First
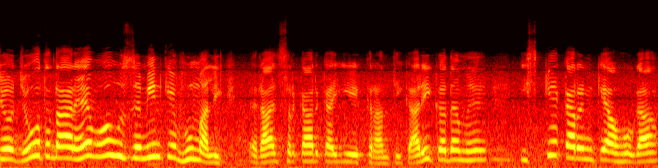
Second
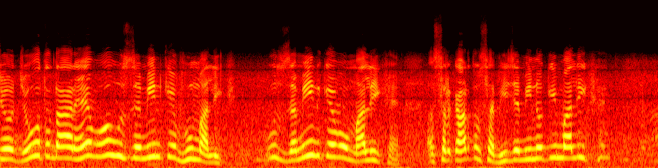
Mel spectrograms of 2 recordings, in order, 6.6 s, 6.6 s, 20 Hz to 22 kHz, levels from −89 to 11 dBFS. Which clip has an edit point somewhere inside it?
first; 1 cut; at 2.4 s

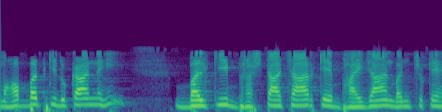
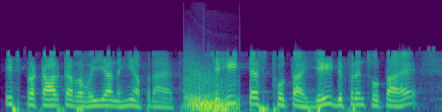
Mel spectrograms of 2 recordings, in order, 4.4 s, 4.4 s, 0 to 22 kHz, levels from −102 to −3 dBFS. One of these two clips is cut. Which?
second; 1 cut; at 2.1 s

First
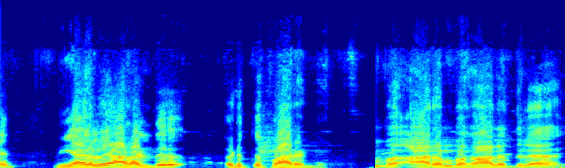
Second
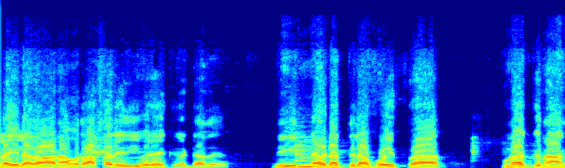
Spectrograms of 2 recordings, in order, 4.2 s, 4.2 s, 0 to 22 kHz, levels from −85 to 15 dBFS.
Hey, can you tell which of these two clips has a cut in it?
first; 1 cut; at 2.8 s

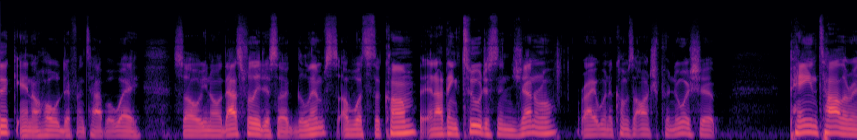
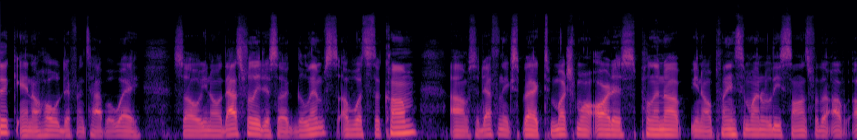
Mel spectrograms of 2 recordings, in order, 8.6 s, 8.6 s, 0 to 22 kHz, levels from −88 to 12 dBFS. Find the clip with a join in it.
first; 1 cut; at 4.2 s

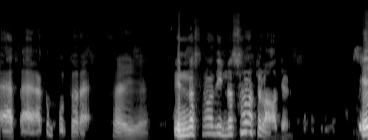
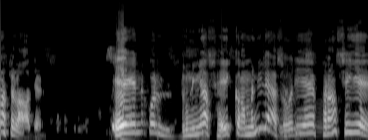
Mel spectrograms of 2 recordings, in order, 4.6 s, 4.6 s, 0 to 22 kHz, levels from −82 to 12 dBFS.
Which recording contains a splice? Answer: second; 1 cut; at 3.5 s

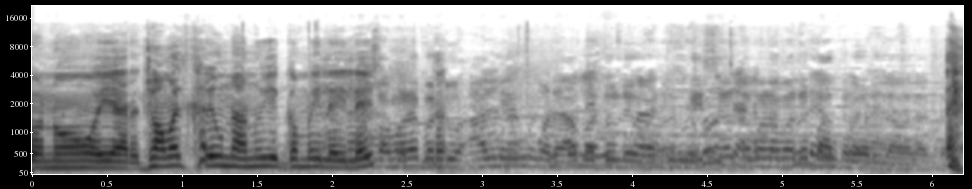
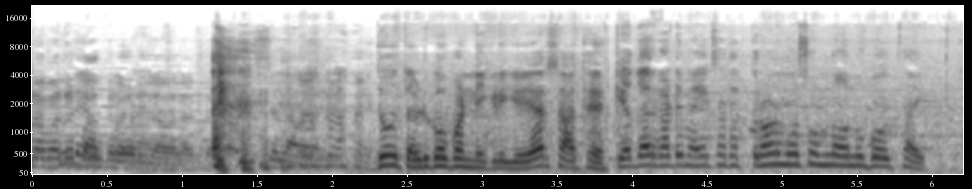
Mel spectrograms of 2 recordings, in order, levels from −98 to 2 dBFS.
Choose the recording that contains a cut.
second; 3 cuts; at 2.3 s, 3.8 s, 4.6 s

